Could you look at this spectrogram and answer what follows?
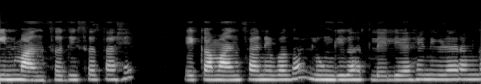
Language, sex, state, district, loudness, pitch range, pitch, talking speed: Marathi, female, Maharashtra, Sindhudurg, -18 LUFS, 210-225 Hz, 215 Hz, 150 wpm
